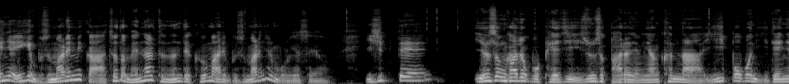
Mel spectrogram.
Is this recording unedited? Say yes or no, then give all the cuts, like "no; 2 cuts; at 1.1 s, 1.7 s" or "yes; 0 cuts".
yes; 0 cuts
